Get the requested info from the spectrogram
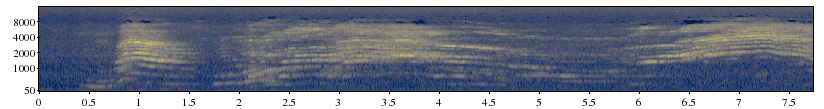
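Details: Pet cat at home crying without stopping, answered with played-back meowing: a string of wavering, overlapping meows, a short sharp one first, then longer bending cries, ending on a rising, strained wail.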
